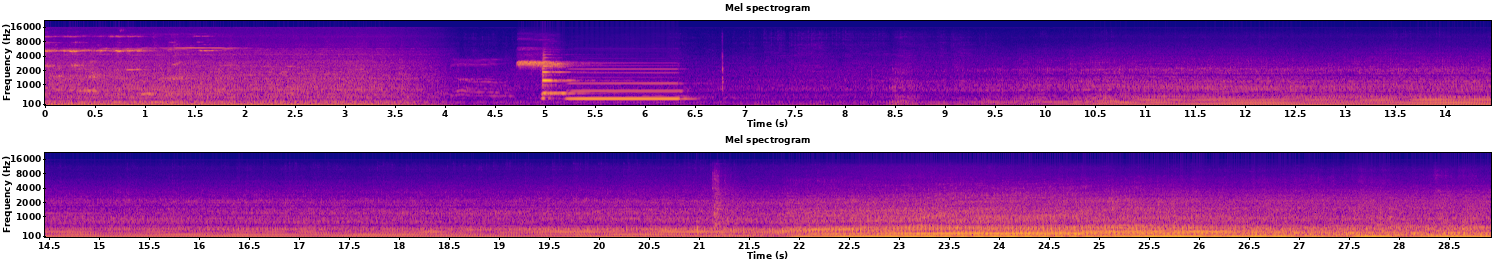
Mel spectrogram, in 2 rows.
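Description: Malaxa Class 78 diesel railcar sounding one horn blast of about a second and a half as it approaches. Its diesel engine then runs steadily and grows louder, with a deeper, louder rumble from about two thirds of the way in as it draws alongside.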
